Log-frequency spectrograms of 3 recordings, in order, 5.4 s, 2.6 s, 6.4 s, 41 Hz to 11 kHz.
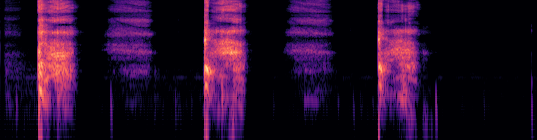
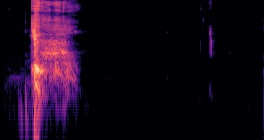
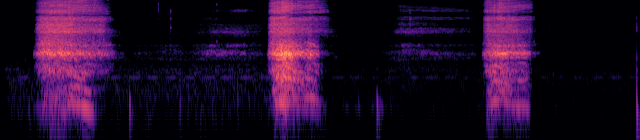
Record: {"three_cough_length": "5.4 s", "three_cough_amplitude": 32768, "three_cough_signal_mean_std_ratio": 0.32, "cough_length": "2.6 s", "cough_amplitude": 32768, "cough_signal_mean_std_ratio": 0.23, "exhalation_length": "6.4 s", "exhalation_amplitude": 29815, "exhalation_signal_mean_std_ratio": 0.37, "survey_phase": "beta (2021-08-13 to 2022-03-07)", "age": "65+", "gender": "Female", "wearing_mask": "No", "symptom_none": true, "smoker_status": "Current smoker (11 or more cigarettes per day)", "respiratory_condition_asthma": false, "respiratory_condition_other": true, "recruitment_source": "REACT", "submission_delay": "1 day", "covid_test_result": "Negative", "covid_test_method": "RT-qPCR", "influenza_a_test_result": "Negative", "influenza_b_test_result": "Negative"}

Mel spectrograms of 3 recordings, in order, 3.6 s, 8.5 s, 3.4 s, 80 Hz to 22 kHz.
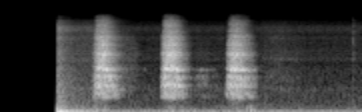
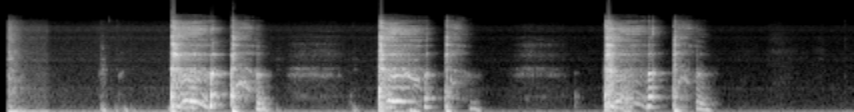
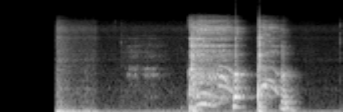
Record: {"exhalation_length": "3.6 s", "exhalation_amplitude": 17724, "exhalation_signal_mean_std_ratio": 0.43, "three_cough_length": "8.5 s", "three_cough_amplitude": 26028, "three_cough_signal_mean_std_ratio": 0.41, "cough_length": "3.4 s", "cough_amplitude": 26028, "cough_signal_mean_std_ratio": 0.45, "survey_phase": "beta (2021-08-13 to 2022-03-07)", "age": "65+", "gender": "Female", "wearing_mask": "No", "symptom_none": true, "smoker_status": "Never smoked", "respiratory_condition_asthma": false, "respiratory_condition_other": false, "recruitment_source": "REACT", "submission_delay": "1 day", "covid_test_result": "Negative", "covid_test_method": "RT-qPCR"}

